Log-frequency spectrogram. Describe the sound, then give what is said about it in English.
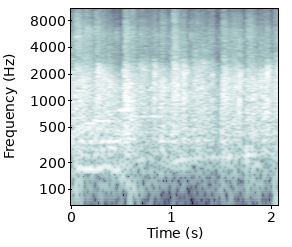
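Congregation applauding during a church service: dense, steady clapping that fills the whole moment at an even loudness, with no talk over it. “Put your hands together for Jesus.”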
